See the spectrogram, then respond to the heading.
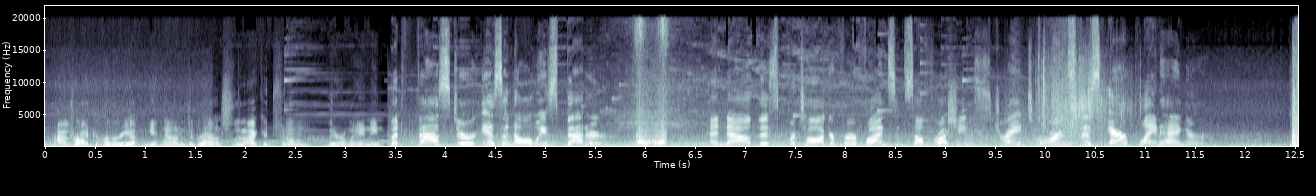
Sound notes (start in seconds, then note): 5.9 air whooshes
